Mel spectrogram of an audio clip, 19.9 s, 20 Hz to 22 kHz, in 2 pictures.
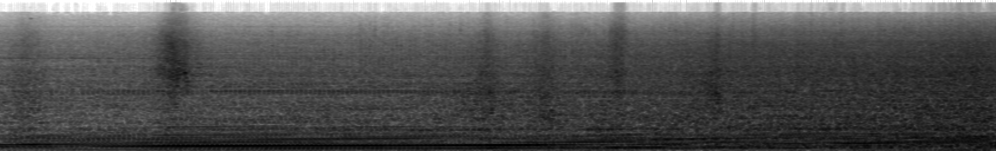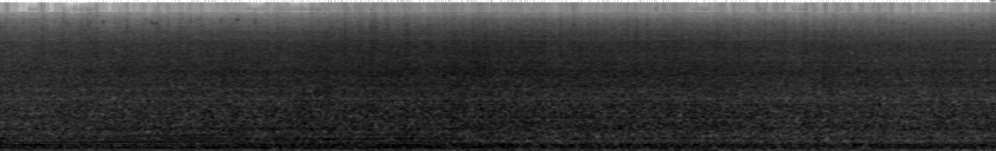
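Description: A 1965 Ford Fairlane with a 289 V8 hums steadily while cruising at town speeds on 15-inch radial tires, a continuous loud engine drone with road noise and no talking.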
